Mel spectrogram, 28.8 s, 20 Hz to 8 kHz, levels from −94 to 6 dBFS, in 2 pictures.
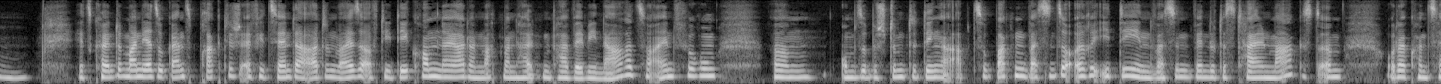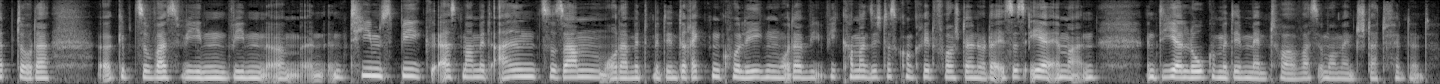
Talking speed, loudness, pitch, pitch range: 190 wpm, -19 LUFS, 190 Hz, 180-200 Hz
